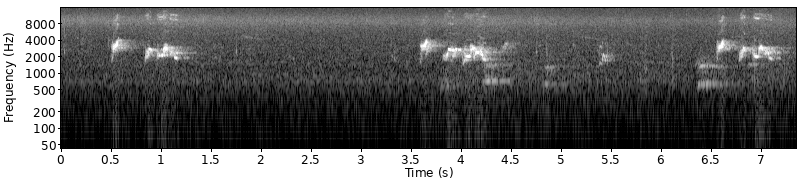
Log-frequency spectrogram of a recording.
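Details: Red-whiskered bulbul used as a decoy bird for trapping, recorded 6/12/2016: three short, bright whistled phrases dipping and rising, about three seconds apart, with a few faint softer chirps between them in a quiet setting.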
